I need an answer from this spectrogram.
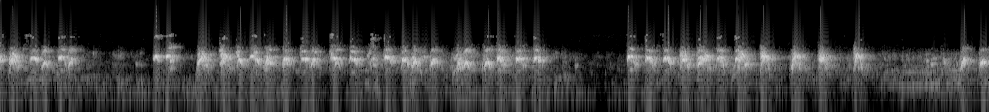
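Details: During play, American Bullies Idol and Alice bark in fast, irregular volleys, fall quiet briefly around the middle, then resume with quick barks and soft whimpering near the end.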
